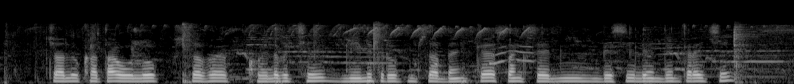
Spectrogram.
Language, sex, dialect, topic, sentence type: Maithili, male, Eastern / Thethi, banking, statement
